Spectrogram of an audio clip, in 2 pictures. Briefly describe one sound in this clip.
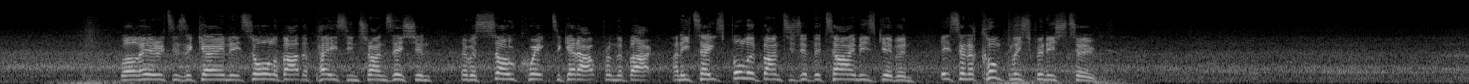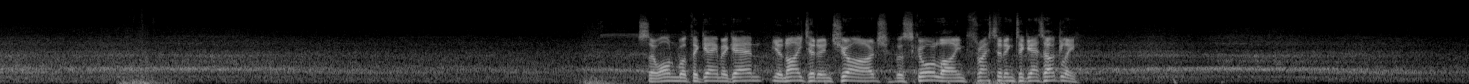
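A large stadium crowd cheers and roars in a steady wash of noise.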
